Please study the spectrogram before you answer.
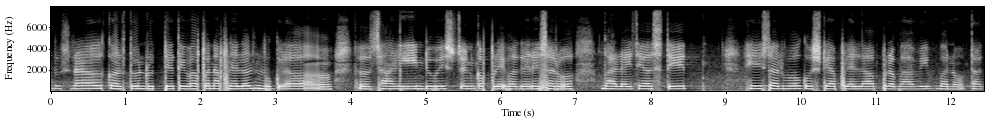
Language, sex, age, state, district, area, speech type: Marathi, female, 18-30, Maharashtra, Nagpur, urban, spontaneous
